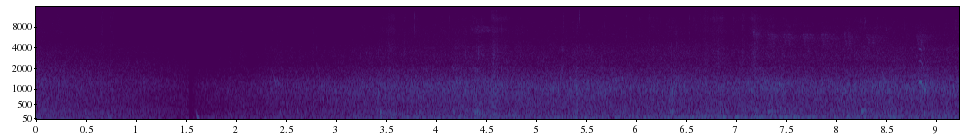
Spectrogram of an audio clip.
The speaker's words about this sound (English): But for the moment, I'm just going to stand here and enjoy the peace, as all I can hear is the leaves being rustled by the light winter breeze and the birds tweeting pleasantly in the branches above.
